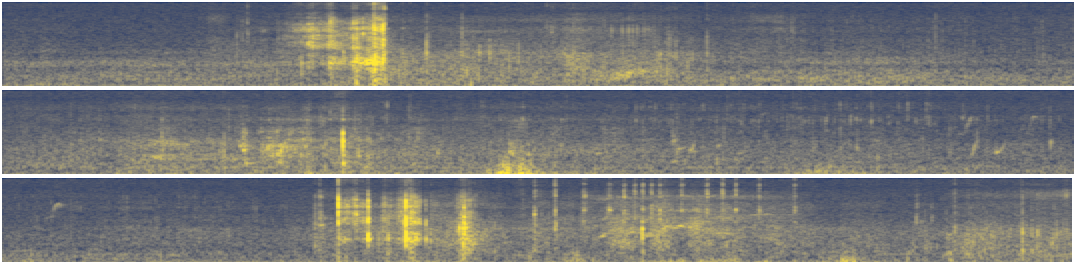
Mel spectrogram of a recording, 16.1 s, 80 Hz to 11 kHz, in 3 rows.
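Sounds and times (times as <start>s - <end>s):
wind rumble on microphone: 0.0s - 11.9s, 12.6s - 16.0s
sharp clicks: 12.3s - 14.8s
fishing reel being handled: 12.4s - 14.8s.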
